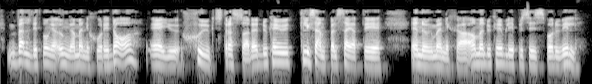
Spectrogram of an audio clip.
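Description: This man's delivery is fairly slow. He varies his pitch in an ordinary way. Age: 40s. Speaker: runner and author. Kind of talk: interview conversation. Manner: halting, with many fillers and repeats.

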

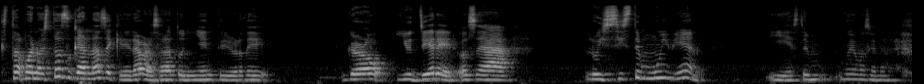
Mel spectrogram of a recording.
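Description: A woman speaks at a fairly high pitch, somewhat breathy, with ordinary pitch variation. Long, frequent pauses break up her speech, and room echo is audible. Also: moderate pace. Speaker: actress. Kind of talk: interview.

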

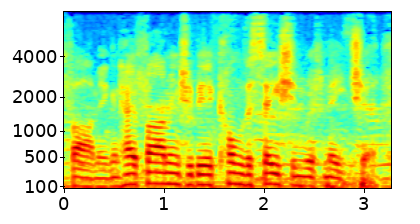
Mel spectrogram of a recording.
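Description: Over noticeable background noise, a man with a medium-pitched voice speaks with fairly even intonation. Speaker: festival organiser. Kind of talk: interview answers.

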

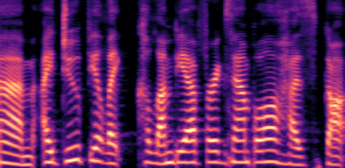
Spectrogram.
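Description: With an American accent, the voice carries a bright, sharp tone in a very clean, dry recording that is close, with no echo and a silent background. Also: woman. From Texas, El Paso. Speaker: fashion magazine editor. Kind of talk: interview. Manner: casual, many fillers.

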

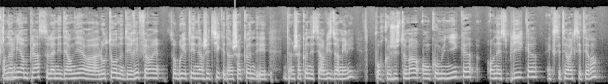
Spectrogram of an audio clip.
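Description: With noticeable background noise behind her, a woman at medium pitch speaks fairly slowly in a monotone, flat way at very even loudness. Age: 60s. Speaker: local politician. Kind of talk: radio interview. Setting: studio.

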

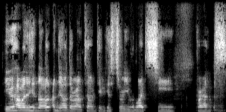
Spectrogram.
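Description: Breathing out a somewhat breathy, fairly high voice, a man talks at a very fast pace with fairly even intonation. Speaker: podcast host. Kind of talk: casual chat.

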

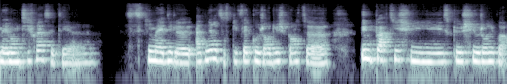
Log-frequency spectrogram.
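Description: A woman's somewhat breathy voice with a dark, mellow tone and medium pitch, flat and monotone, at a moderate pace with long, frequent pauses and big swings in loudness. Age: 20s. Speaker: former cancer patient and volunteer. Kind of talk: testimony. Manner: halting.

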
